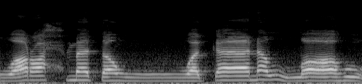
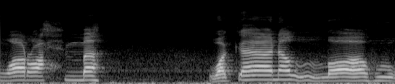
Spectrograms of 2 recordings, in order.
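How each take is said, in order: First: It runs 'rahmatan' straight into the next word. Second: It stops after 'rahmah', ending it with 'h'. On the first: "एक सांस में पढ़ेंगे तो फिर इस जगह पे इदगाम करें" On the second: "वक्फ की हालत में पढ़ा"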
